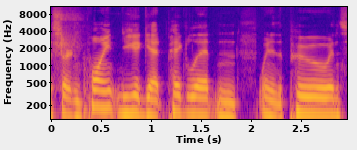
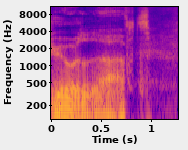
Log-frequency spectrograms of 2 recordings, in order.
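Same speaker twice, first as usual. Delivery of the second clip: very low, deep growling voice; 3 dB quieter than usual. Showing how the giant Winnie the Pooh should sound: imitating a low growling voice. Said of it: "that low growling sound to him".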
